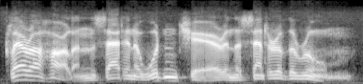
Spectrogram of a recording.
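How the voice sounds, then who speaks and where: A man playing an aging, haunted priest, telling a solemn horror radio monologue with measured, brooding, confessional delivery. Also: on the low side, expressive, narrow, tinny audio, close to an everyday voice. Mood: grave, haunted.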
